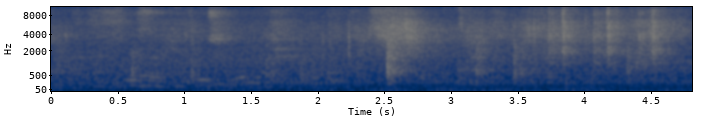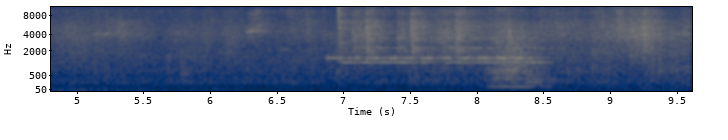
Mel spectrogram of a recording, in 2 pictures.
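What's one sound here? A crowd of men and women murmurs and chatters quietly in a room.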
